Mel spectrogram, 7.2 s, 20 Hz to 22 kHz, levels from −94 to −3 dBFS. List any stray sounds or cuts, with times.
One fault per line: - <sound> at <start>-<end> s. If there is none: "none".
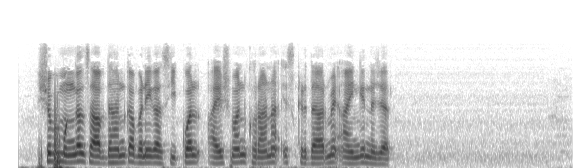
none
